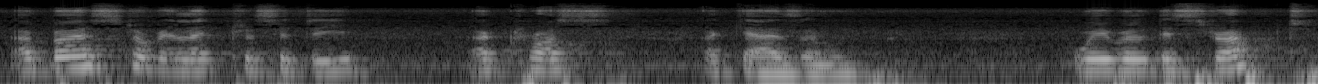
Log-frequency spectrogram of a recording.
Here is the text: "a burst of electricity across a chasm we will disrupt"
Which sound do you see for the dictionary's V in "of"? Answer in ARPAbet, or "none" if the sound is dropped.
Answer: V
